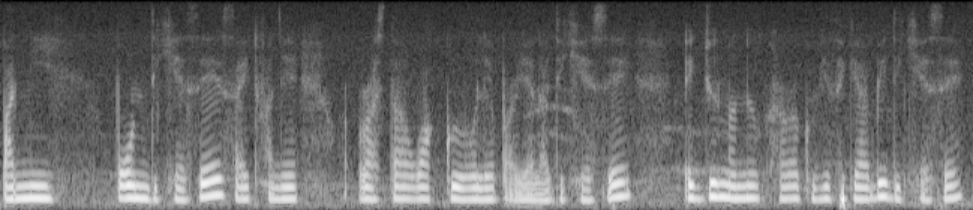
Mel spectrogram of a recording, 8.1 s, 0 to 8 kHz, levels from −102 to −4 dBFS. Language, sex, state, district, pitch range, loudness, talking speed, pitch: Nagamese, female, Nagaland, Kohima, 160-175 Hz, -18 LUFS, 160 wpm, 170 Hz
